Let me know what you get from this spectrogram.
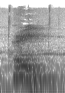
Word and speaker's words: kri: Karma lo conosciamo per destino, ma karma ha una radice etimologica che deriva dalle due sillabe kri, KR, però con, diciamo, con, una pronuncia che assomiglia a una ri.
